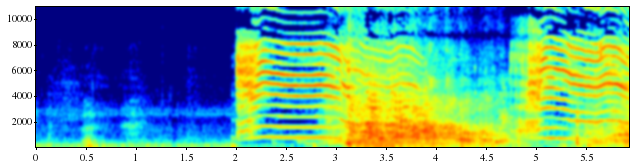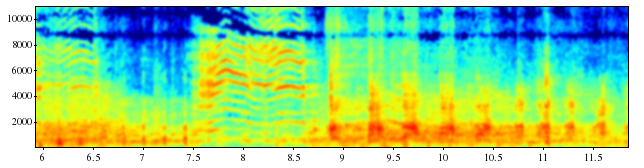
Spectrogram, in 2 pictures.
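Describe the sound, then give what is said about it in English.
A koala bellows loudly after a brief quiet start, a continuous rasping, snorting drone broken by three wavering, whining high cries, with no one talking. “Uh, guys, koalas are so dumb, they even sound dumb. Listen to this.”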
